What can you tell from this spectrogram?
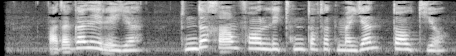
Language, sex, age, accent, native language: Uzbek, female, 18-24, Namangan, Uzbek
